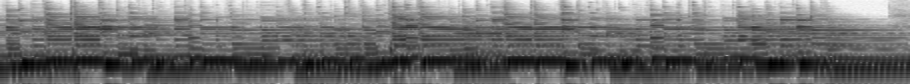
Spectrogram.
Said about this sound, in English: which has a really cool melodic cross picking sound. It sounds like this.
